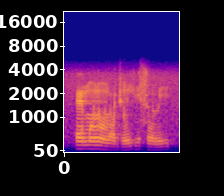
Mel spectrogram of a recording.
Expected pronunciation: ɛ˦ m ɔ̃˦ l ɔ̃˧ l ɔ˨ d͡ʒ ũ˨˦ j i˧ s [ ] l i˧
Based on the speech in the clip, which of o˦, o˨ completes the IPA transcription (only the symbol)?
o˨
